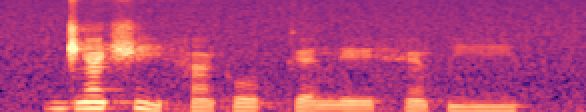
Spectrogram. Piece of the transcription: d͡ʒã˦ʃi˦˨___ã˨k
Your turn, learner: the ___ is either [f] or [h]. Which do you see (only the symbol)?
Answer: h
